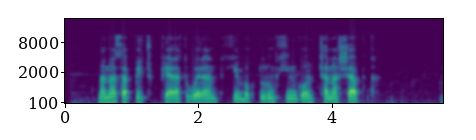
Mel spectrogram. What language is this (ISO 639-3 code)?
pua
